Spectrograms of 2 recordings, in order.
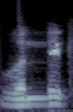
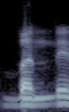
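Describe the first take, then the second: First: The word begins with a v sound. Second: The word begins with a b sound. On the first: This is how Hindi speakers say it. "Hindi में हम वंदे कहते हैं" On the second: This is how Bengali speakers say it. "वो बंगाली हैं तो वो बा कहेंगे"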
